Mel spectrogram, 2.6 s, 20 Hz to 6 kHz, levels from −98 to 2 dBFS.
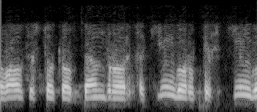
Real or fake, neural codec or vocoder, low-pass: fake; codec, 16 kHz, 8 kbps, FreqCodec, smaller model; 5.4 kHz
